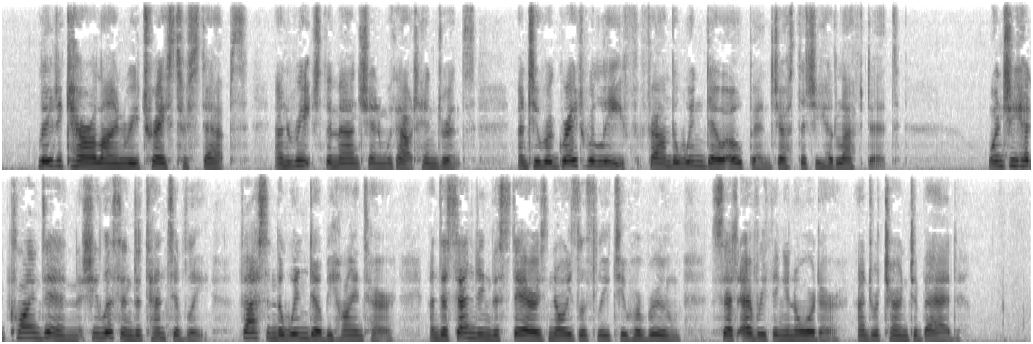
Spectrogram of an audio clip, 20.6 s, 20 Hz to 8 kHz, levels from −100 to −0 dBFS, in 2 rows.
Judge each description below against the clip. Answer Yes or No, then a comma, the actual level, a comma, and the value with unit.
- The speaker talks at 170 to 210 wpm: No, average, 160 wpm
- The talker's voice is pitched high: Yes, high, 210 Hz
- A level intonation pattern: No, average, 3.1 semitones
